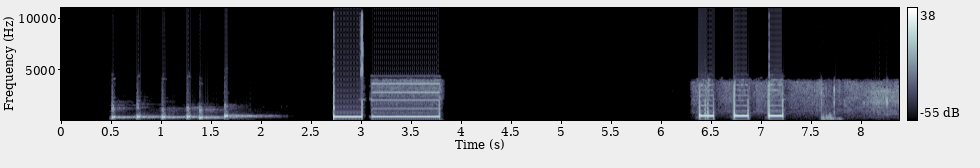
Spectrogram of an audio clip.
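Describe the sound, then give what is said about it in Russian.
Electronic telephone keypad tones as a call is dialled from home to the Privolzhsky Vakhitovsky military enlistment office in Kazan: a quick run of short beeps, then a couple of longer steady tones, and after a pause three evenly spaced key beeps, clear with no talking. “ты кому звонишь?”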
